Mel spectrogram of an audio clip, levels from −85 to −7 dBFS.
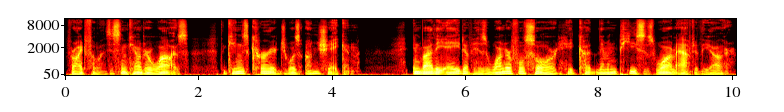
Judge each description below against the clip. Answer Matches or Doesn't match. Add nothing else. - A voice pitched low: Matches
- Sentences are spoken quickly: Doesn't match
